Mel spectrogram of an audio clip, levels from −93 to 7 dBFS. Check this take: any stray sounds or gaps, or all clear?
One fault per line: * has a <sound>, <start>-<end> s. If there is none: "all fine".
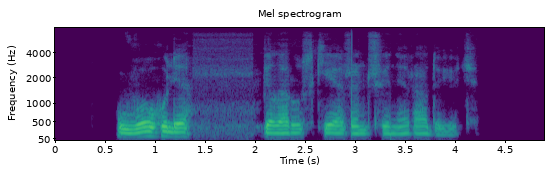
all fine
